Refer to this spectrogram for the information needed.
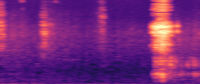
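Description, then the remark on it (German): A single loud, breathy burst of someone blowing their nose, a rough hissing gust lasting a fraction of a second, preceded by a couple of faint soft sniffs over quiet background. “Oh, sorry, du kurz meine Nase putzen.”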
